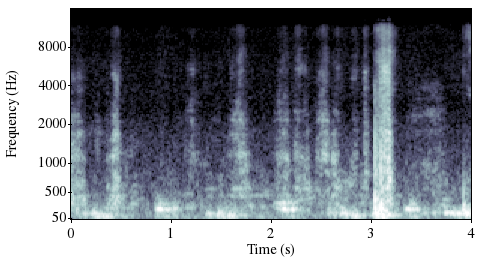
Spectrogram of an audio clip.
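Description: Watercolour brush working paint onto sketchbook paper: a run of short, faint brushing and scratching strokes, with one louder brief rustle about three seconds in.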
